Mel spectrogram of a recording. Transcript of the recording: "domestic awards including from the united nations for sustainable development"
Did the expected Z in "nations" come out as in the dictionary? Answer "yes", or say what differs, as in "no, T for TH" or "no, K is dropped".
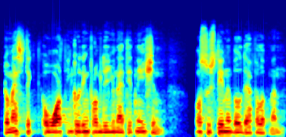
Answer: no, Z is dropped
